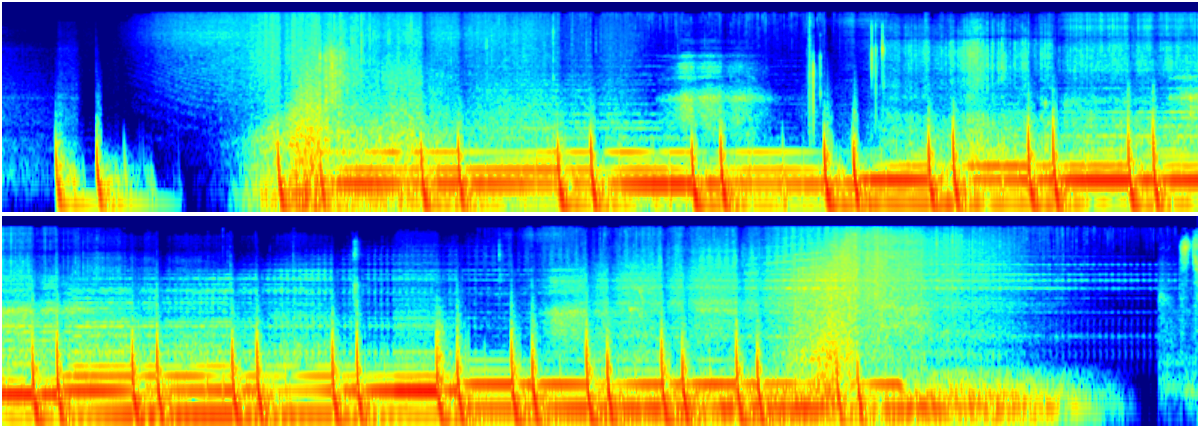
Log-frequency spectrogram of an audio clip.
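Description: A composed sound design piece created by IRCAM Amplify for the perfume Infrared by Victor Enrolf: a deep, layered electronic drone with steady throbbing pulses like a slow heartbeat, framed by airy swells of noise at the start and near the end, with no talking.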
